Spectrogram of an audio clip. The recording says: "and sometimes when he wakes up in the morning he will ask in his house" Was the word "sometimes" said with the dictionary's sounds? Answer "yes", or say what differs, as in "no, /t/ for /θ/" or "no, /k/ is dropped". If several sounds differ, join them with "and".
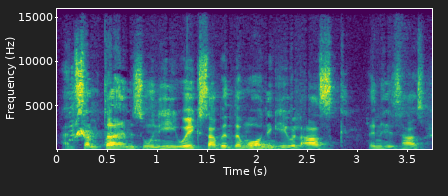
yes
